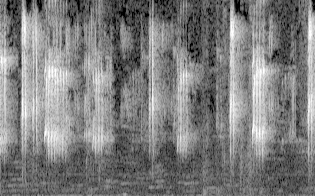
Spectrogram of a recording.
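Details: Loud squirrel chirps: short high-pitched bursts repeated irregularly, some clustered in quick runs, with quieter gaps and faint low background noise.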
